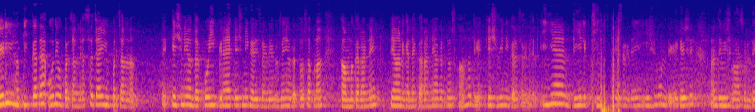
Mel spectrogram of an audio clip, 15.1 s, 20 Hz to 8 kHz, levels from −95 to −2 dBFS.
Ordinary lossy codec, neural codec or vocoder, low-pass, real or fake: MP3, 48 kbps; codec, 16 kHz in and 24 kHz out, 2.2 kbps, FireRedTTS-2 codec; 7.2 kHz; fake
